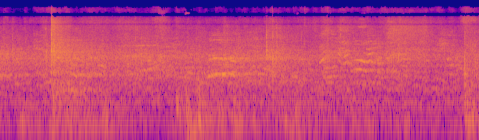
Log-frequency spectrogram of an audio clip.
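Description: A hockey stick smacks a puck with a sharp crack.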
